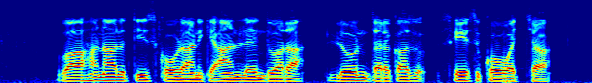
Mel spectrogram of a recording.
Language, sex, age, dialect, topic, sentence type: Telugu, male, 18-24, Southern, banking, question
